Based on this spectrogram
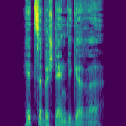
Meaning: inflection of hitzebeständig: 1. strong/mixed nominative/accusative feminine singular comparative degree 2. strong nominative/accusative plural comparative degree
- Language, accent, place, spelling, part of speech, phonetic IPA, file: German, Germany, Berlin, hitzebeständigere, adjective, [ˈhɪt͡səbəˌʃtɛndɪɡəʁə], De-hitzebeständigere.ogg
